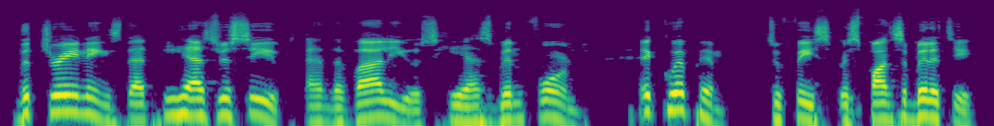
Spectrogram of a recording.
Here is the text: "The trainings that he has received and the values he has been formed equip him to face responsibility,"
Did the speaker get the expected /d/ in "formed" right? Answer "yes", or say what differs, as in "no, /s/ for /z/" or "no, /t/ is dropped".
yes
